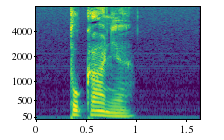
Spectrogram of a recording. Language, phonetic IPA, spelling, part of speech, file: Polish, [puˈkãɲɛ], pukanie, noun, Pl-pukanie.ogg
